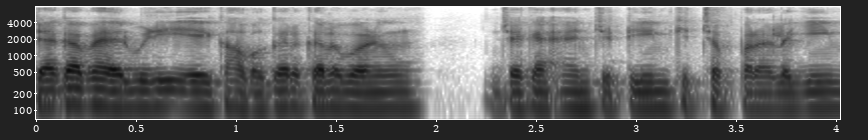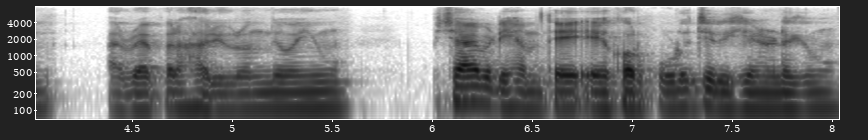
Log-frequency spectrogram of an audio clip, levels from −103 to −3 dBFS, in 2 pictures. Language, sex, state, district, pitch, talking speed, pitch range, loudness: Garhwali, male, Uttarakhand, Uttarkashi, 110 Hz, 210 wpm, 105-110 Hz, -20 LUFS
